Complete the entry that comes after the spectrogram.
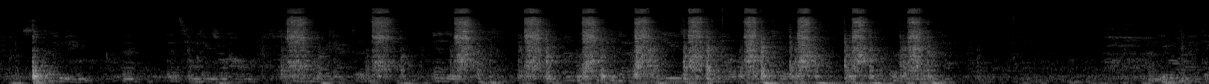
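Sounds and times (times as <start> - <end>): ratchet wrench strokes: 2.8 - 9.4.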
